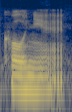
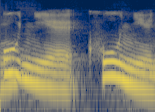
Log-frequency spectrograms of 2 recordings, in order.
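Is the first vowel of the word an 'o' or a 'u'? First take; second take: o; u. First: The first vowel sounds like 'o'. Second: The first vowel sounds like 'u'. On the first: This is the standard form. The speaker calls it wrong. "nie konie" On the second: This is the local dialect form. The speaker calls it right. "Kunie, nie konie"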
